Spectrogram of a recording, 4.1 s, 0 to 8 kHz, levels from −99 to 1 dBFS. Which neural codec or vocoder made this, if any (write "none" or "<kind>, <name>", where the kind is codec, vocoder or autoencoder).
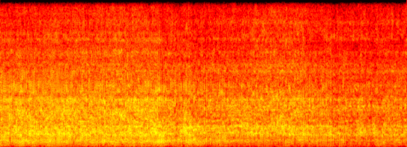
vocoder, HiFi-GAN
